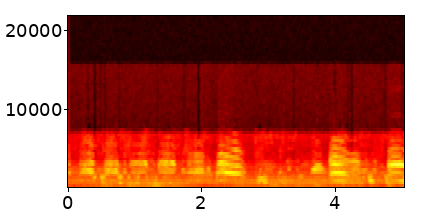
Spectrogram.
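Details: On 4 August 2021 a northern royal albatross chick, Tiaki, gives harsh, repeated nasal begging calls over steady wind rumble as a parent returns to feed it.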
